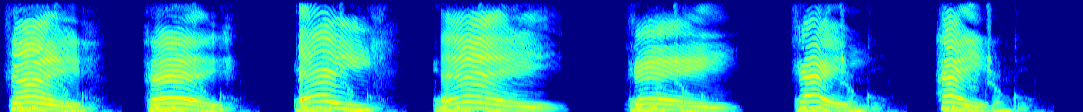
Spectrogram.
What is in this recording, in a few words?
little girl hey shout pack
